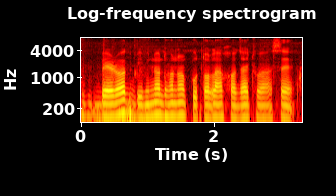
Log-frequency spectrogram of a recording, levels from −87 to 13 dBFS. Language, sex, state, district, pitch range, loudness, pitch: Assamese, male, Assam, Sonitpur, 120-135 Hz, -19 LUFS, 125 Hz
